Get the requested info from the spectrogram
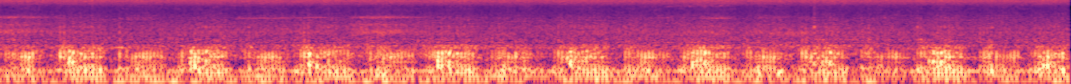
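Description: A house cat purring close to the microphone: a faint, steady low rumble that pulses about twice a second.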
